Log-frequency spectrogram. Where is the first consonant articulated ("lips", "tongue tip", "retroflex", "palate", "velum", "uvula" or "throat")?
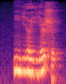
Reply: velum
